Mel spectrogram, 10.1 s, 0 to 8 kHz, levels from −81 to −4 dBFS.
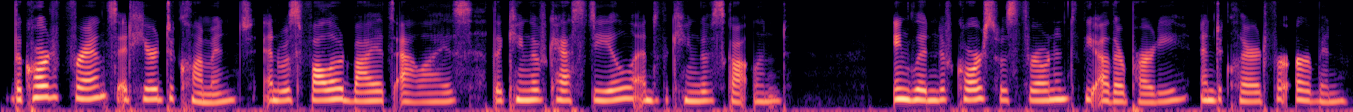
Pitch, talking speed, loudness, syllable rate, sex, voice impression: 215 Hz, 205 wpm, -20 LUFS, 5.9 syllables/s, female, feminine, adult-like, tensed, powerful, clear, fluent, intellectual, elegant, lively, sharp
